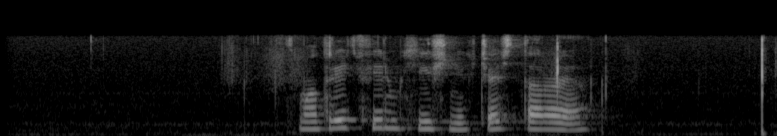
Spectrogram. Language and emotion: Russian, neutral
